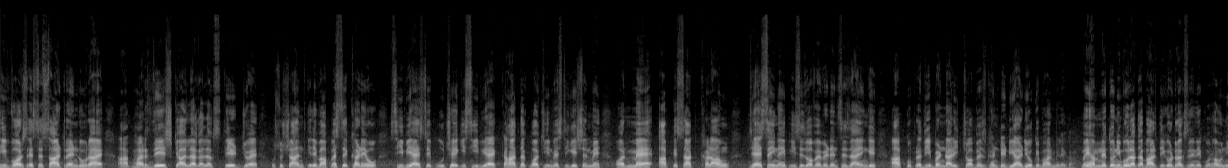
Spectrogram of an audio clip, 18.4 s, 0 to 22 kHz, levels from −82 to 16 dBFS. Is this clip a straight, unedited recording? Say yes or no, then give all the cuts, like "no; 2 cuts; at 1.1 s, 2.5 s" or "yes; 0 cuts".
no; 1 cut; at 16.1 s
